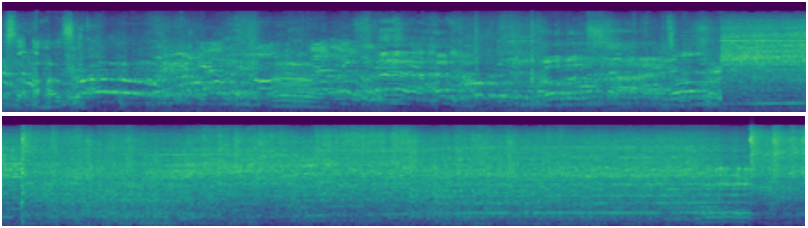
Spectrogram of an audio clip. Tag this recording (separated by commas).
Blender, inside a large room or hall, Speech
